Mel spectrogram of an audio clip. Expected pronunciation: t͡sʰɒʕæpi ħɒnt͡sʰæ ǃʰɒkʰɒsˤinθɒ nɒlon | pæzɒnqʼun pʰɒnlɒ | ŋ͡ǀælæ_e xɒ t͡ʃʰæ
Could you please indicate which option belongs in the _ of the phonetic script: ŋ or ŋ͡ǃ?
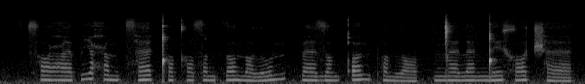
ŋ͡ǃ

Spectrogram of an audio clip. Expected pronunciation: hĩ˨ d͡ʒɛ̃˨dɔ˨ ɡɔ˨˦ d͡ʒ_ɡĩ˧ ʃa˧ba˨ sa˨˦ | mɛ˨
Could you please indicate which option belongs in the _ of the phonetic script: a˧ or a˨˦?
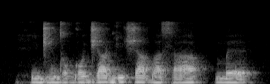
a˧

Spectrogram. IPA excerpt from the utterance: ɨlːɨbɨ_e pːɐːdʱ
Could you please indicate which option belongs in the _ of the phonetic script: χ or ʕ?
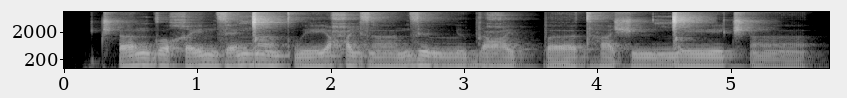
ʕ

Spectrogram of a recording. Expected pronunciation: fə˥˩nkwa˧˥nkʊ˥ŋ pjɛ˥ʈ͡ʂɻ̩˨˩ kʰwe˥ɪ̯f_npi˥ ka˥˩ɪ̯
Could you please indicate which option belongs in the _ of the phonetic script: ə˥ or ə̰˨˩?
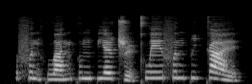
ə˥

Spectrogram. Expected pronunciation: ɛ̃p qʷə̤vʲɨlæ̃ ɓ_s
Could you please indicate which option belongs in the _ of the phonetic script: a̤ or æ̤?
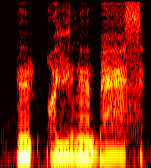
æ̤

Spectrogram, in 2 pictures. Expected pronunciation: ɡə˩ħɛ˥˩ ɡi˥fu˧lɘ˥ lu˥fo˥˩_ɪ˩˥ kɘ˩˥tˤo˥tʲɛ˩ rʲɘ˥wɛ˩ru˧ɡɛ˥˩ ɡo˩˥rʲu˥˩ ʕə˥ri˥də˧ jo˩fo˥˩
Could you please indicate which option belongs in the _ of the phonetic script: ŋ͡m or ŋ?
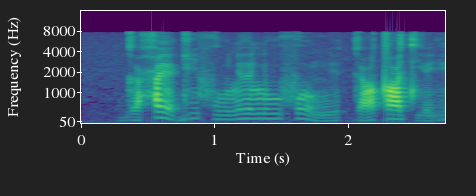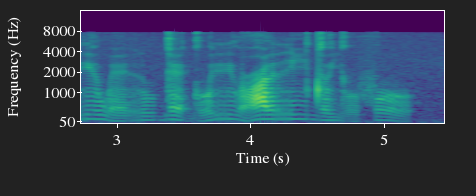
ŋ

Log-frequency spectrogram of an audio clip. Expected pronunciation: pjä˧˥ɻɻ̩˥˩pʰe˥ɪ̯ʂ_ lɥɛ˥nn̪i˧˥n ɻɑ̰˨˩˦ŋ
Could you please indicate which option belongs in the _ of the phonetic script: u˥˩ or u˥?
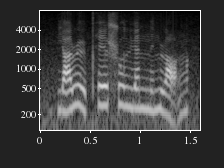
u˥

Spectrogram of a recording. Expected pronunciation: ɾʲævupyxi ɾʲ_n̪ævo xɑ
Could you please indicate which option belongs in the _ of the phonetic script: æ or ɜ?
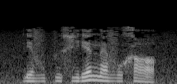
æ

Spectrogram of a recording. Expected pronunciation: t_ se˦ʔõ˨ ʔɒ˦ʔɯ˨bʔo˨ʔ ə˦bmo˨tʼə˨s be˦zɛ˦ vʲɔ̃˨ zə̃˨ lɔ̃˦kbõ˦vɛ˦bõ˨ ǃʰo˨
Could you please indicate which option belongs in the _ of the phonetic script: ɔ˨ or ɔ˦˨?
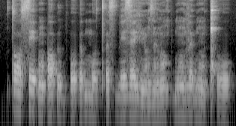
ɔ˦˨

